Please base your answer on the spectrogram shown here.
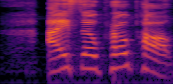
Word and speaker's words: isopropyl: Isopropyl. Wait, where are you getting the A? There ain't no A. That says isopropyl. Isopropyl. That's how I say it. Isopropyl. Isopropyl. There ain't no A in there.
